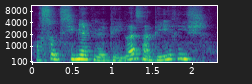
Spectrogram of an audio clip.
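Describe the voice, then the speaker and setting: A middle-aged Frenchwoman talks in a casual interview, opinionated and talkative, often breaking off and restarting her sentences. Her voice is a little high, brisk and mellow, with a roomy echo around it.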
